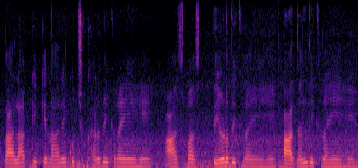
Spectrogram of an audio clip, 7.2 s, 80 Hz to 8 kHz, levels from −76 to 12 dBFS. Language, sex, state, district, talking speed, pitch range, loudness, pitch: Hindi, male, West Bengal, Purulia, 140 wpm, 165-175 Hz, -21 LUFS, 170 Hz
